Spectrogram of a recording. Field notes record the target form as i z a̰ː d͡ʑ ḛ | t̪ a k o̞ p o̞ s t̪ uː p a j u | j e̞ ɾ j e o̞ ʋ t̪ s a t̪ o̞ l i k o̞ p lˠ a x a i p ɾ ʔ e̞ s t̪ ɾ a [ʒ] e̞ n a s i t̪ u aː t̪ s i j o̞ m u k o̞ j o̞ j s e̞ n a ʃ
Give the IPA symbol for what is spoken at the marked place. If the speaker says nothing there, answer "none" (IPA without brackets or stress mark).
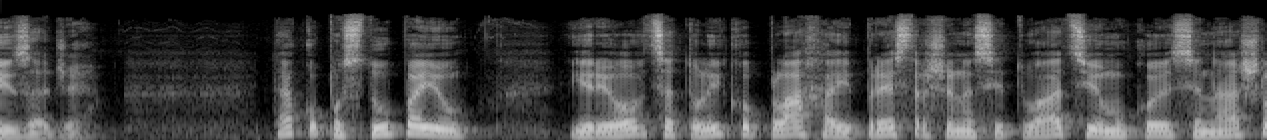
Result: ʃ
